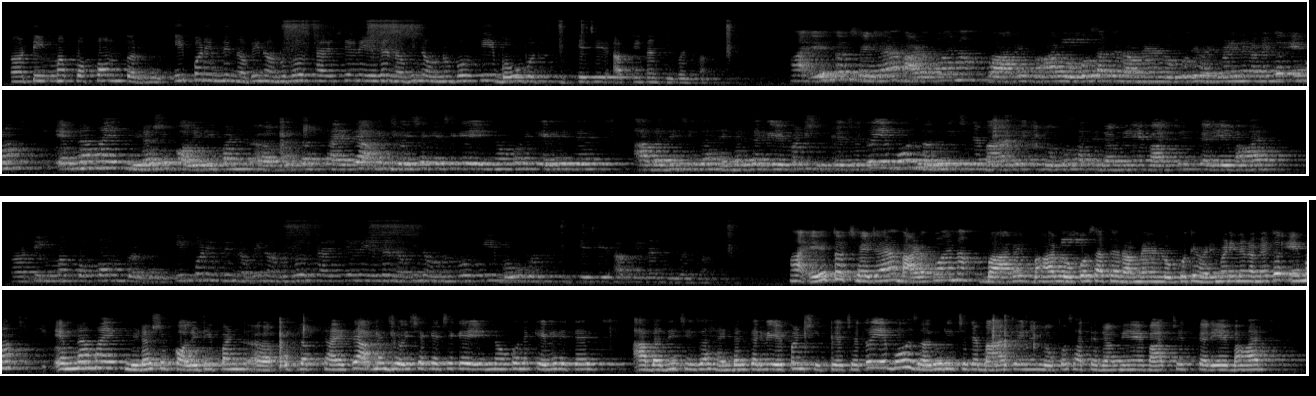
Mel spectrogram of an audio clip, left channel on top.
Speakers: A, on the left; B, on the right.
A: ટીમમાં પફોર્મ કરવું એ પણ એમને નવીન અનુભવ થાય છે અને એના નવીન અનુભવ થી એ બહુ બધું શીખે છે એના જીવનમાં.
B: હા એ તો છે જં બાળકો બારે બહાર લોકો સાથે રમે લોકોથી હળીમીને રમે તો એમાં, એમનામાં એક લીડરશીપ ક્વોલિટી પણ ઉપલબ્ધ થાય તે આપણે જોઈ શકીએીએ કે એ લોકોને કેવી રીતે, આ બધી ચીજો હેન્ડલ કરવી એ પણ શીખએ છીએ તો એ બહુ જરૂરી કે બહાર જઈને લોકો સાથે રમીએ વાતચીત કરીએ બહાર,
